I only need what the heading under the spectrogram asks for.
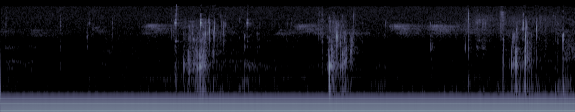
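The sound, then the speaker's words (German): Someone swallowing an allergy tablet makes a few faint, wet mouth sounds: soft gulps and clicks spaced out over quiet background hiss, with no talking. “So, Allergietablette genommen.”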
